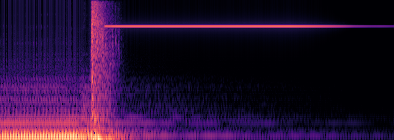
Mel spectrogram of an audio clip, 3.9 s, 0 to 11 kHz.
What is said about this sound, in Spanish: Le vendaron los ojos y le dieron un golpe seco con la puerta del Seat 131 rojo en el que se lo llevaron.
